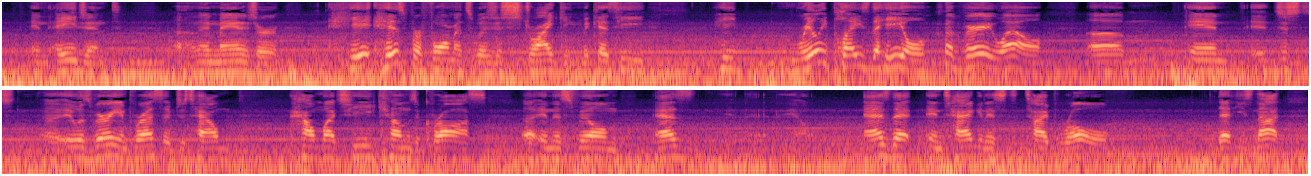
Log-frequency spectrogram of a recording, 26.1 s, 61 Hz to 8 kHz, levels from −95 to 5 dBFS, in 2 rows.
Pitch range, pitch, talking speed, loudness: 110-140 Hz, 120 Hz, 115 wpm, -19 LUFS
